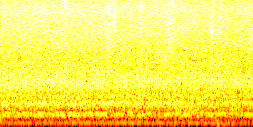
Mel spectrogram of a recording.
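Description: Two honeybee swarms pour out over an apiary at once, making a dense, unbroken buzz of countless wings that holds steady and loud throughout, with no voices.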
